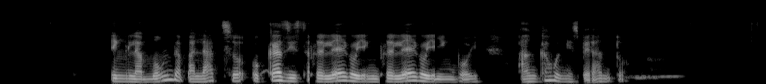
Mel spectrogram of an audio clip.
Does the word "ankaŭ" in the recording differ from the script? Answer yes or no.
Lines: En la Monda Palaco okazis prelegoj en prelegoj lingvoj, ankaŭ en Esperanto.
no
